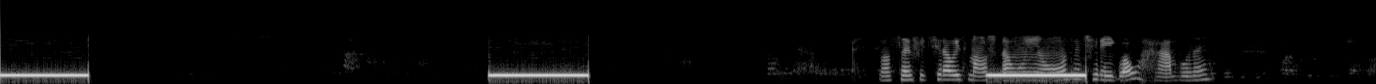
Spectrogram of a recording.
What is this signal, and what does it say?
Ringback tone (Europe, 425 Hz), with speech.
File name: out- -2015- - - .8323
